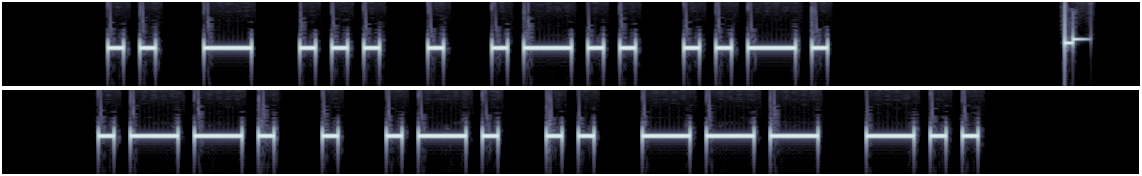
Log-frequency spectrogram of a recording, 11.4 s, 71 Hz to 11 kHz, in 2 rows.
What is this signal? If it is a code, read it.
Morse code, heard as a keyed tone, about 15 wpm, 700 Hz. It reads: ITSELF PERIOD
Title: Sentences from Top 800 Words - New Word Drill - 15wpm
